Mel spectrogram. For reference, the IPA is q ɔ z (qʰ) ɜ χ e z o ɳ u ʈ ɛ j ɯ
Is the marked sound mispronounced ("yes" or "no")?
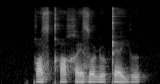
no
